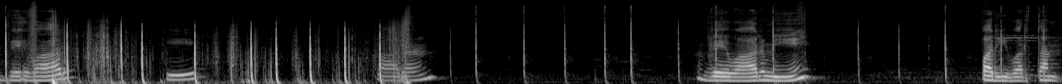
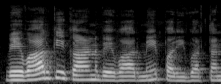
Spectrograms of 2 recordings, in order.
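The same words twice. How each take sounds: First: Word by word with long pauses; slow dictation. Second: Said in the usual way. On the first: Shown as a demonstration. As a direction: spell it out slowly for notes. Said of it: "dictating word by word". (रुक-रुक कर बोलना) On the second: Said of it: "repeats the definition normally".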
